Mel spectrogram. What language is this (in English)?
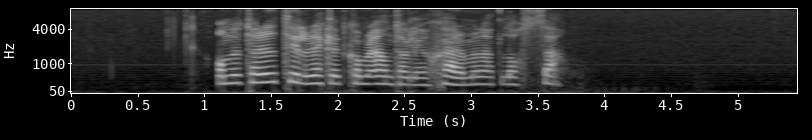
Swedish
